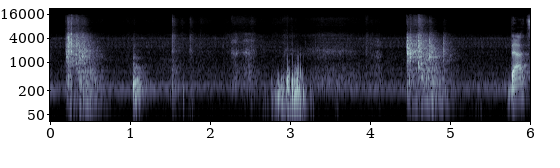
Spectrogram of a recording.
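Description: A mini basketball hits the wooden wardrobe doors and the backboard of a mini hoop with short thuds. There is one just after the start and a second about four and a half seconds in, with lighter knocks between.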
